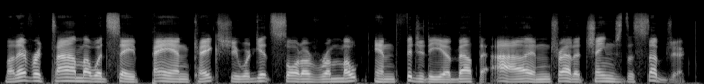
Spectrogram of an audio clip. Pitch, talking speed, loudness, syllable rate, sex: 135 Hz, 205 wpm, -18 LUFS, 5.4 syllables/s, male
